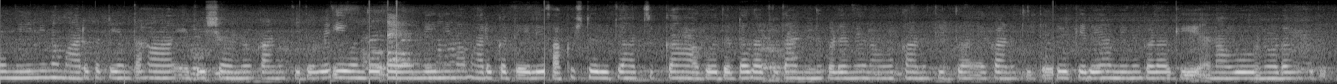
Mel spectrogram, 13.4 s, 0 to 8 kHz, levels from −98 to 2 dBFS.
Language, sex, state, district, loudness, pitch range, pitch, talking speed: Kannada, female, Karnataka, Shimoga, -25 LUFS, 215-225 Hz, 220 Hz, 110 wpm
